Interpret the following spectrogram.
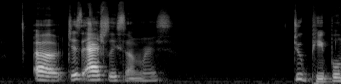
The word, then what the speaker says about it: Ashleigh: way to pronounce your stage name oh just Ashley Summers do people mispronounce this yeah I forgot where I was I was just somewhere and someone had called me like ash Leia and other people like don't really know how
